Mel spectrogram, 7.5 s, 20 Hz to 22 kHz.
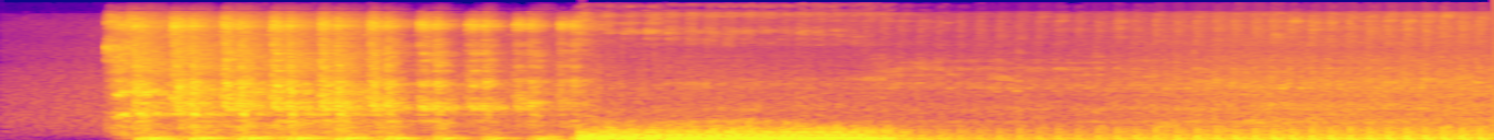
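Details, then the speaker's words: Carbureted 2007 Suzuki GS500F twin, long stored and run only about 30 seconds months ago, cold-started on choke with the fuel tap on prime: the starter whirs two seconds, it fires, revs briefly, then holds a steady high choke idle with even pulses. "But in all honesty, I have ran it a few months ago for about maybe 30 seconds. So, in a few more seconds, it'll run longer than it ever has."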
